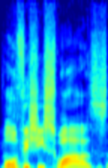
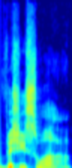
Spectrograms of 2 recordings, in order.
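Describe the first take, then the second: First: Vichyssoise drawn out slowly and louder, French-style; alternative pronunciation. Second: Vichyssoise with a plain English ending; vichyssoise as said first. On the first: Co-host correcting the soup's name, slow and pointed. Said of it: "as it may also be pronounced". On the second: Host naming the chef's soup, said the usual way. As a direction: say vichyssoise the ordinary way. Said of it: "Or vichyssoise, as it may also be pronounced". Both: Shown as a demonstration.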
